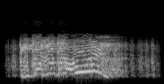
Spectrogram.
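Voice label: German chat, speech; War Thunder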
